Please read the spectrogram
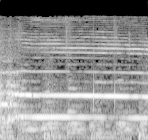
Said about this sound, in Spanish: ¡El gallo!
